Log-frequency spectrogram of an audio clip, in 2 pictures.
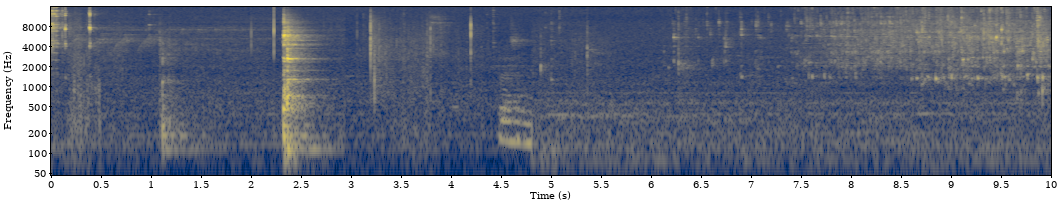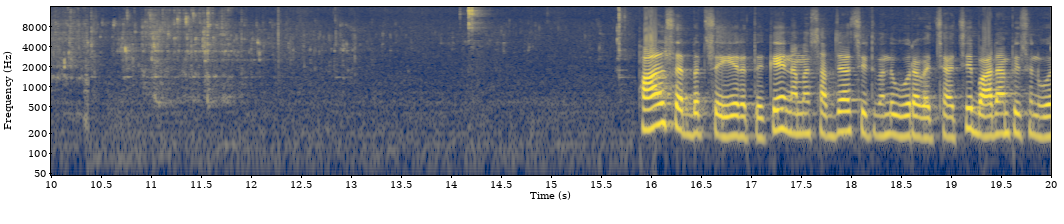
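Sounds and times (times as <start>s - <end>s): milk pouring into metal pot: 6.2s - 14.6s.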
